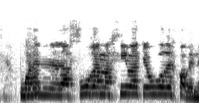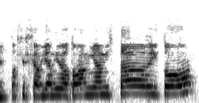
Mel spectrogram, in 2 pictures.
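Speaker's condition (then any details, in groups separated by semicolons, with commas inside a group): Cleft lip and palate; since early childhood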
